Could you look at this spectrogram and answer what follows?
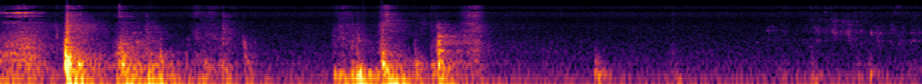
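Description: Plastic gas can being handled and its spout knocked into a chainsaw's fuel filler: clunks and rattles in the first second and again about two to three seconds in. After that it goes quieter while fuel pours into the tank.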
